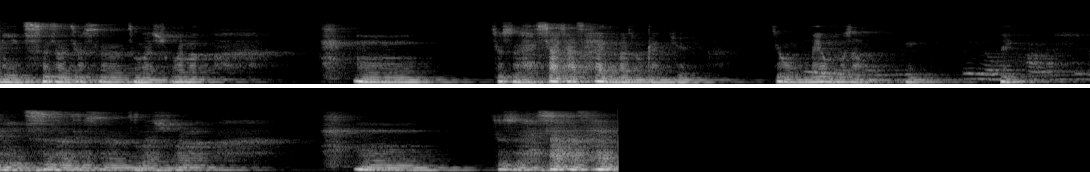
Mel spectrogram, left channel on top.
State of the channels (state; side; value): drops out; right; at 6.2 s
